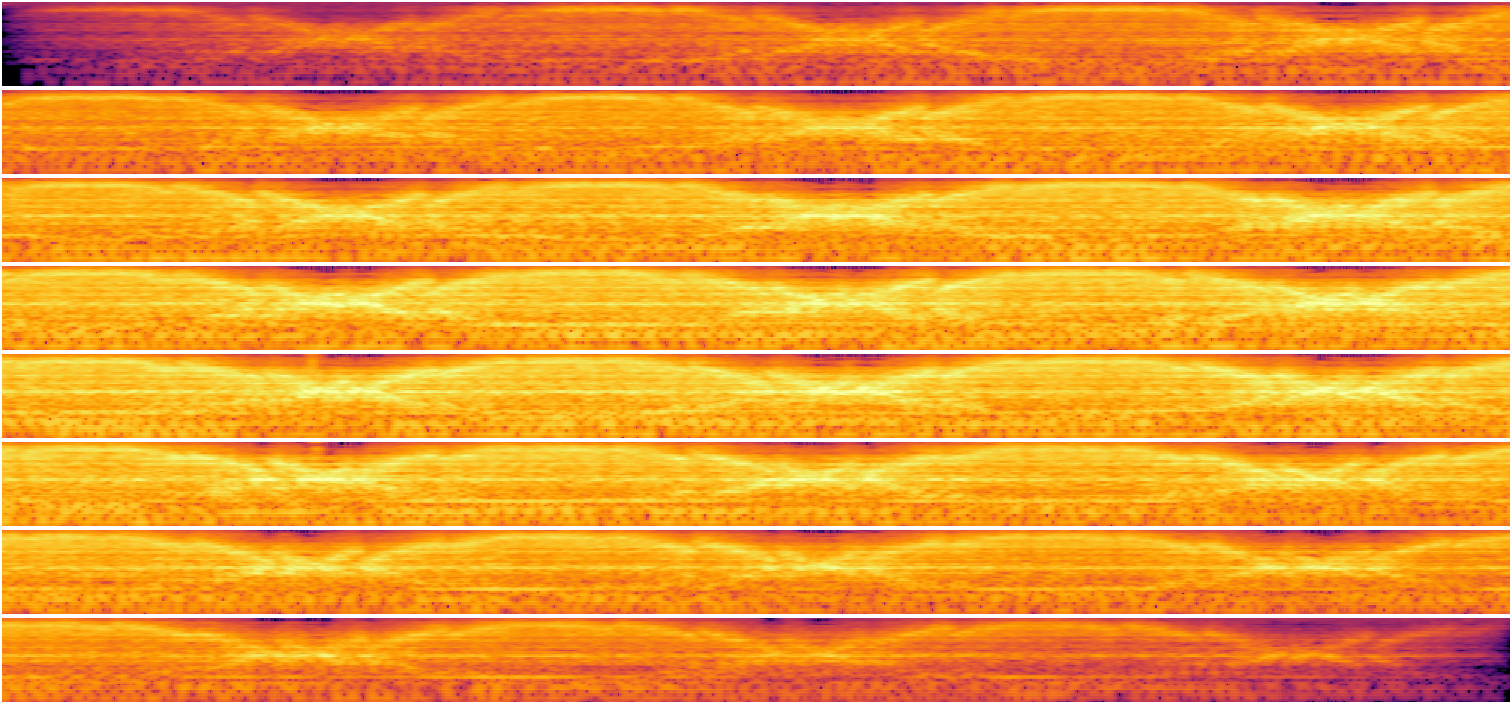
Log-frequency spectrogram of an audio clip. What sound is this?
My daughter and I scratched a fence with skewers and then processed this into oblivion.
